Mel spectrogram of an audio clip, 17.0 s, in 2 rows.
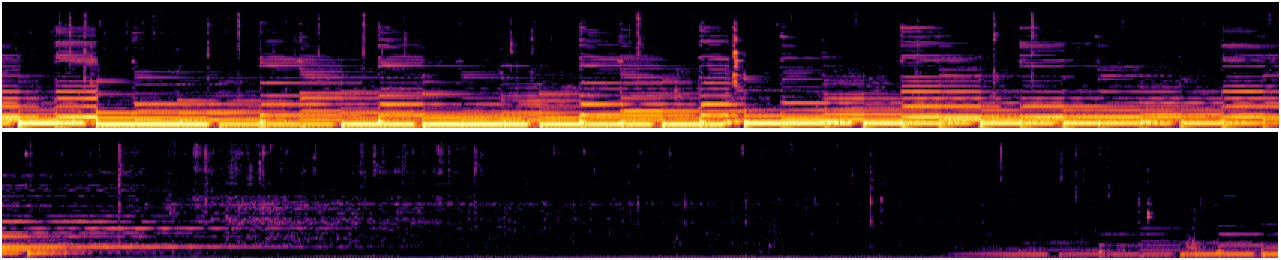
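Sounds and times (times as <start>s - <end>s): small crackles of frying oil: 0.0s - 17.0s
food sizzling in oil: 8.7s - 17.0s.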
